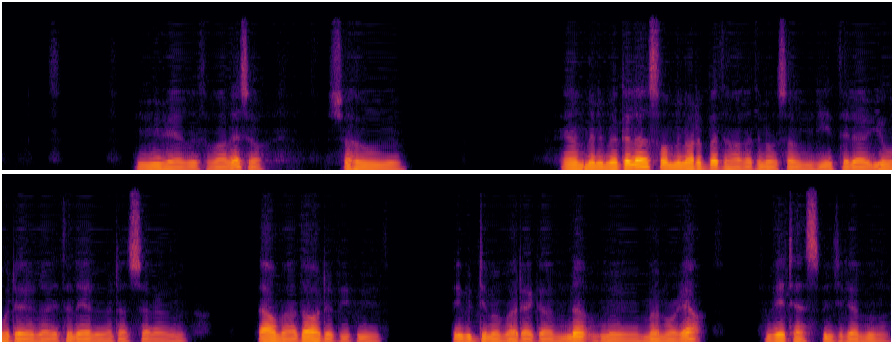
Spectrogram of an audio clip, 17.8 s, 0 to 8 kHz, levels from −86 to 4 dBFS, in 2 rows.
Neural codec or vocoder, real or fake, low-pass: codec, 16 kHz, 0.2 kbps, FocalCodec; fake; 7.2 kHz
